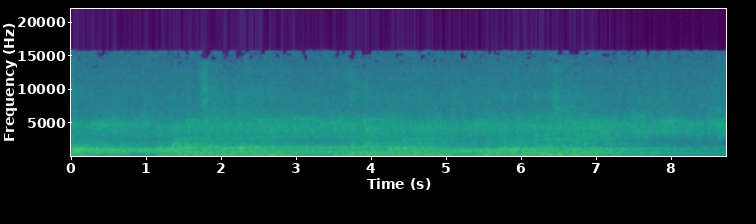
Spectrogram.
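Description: A man chanting in long, held notes that slide slowly from pitch to pitch, melodic recitation rather than speech.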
